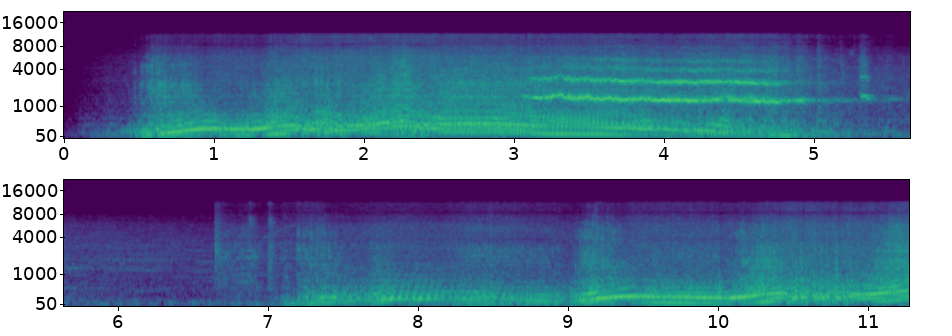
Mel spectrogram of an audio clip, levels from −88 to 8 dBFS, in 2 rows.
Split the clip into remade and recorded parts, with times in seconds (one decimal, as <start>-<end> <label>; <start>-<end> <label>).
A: 0.0-1.7 recorded; 1.7-3.1 remade; 3.1-3.7 recorded; 3.7-7.7 remade; 7.7-11.3 recorded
